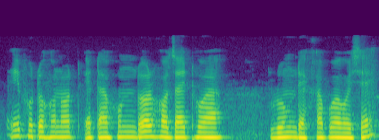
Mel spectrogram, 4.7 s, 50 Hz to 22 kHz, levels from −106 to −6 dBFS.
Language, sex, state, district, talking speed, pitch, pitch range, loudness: Assamese, male, Assam, Kamrup Metropolitan, 125 wpm, 140 Hz, 135-145 Hz, -13 LUFS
